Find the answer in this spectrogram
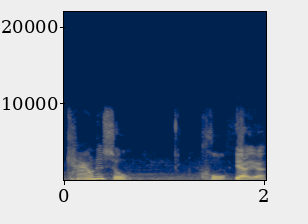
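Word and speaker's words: Kaunas: rounds at riga for instance and is it pronounced counters or yeah yeah counters yeah okay so there's a track at counters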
